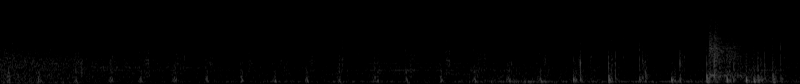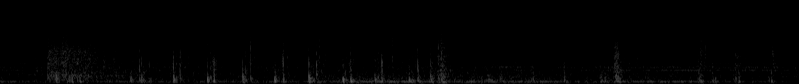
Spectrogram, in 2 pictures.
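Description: Quick footsteps run across a hard floor.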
